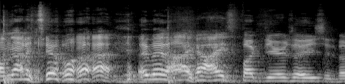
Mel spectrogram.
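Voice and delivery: laughing. Real, not acted. Laughing in character.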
